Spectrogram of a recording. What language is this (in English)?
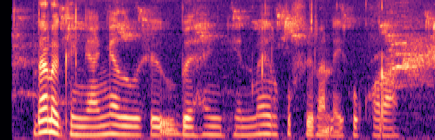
Somali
